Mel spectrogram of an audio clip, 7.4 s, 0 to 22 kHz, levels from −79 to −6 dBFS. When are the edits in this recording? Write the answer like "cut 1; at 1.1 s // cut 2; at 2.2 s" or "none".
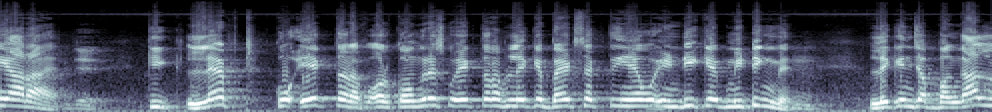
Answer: none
